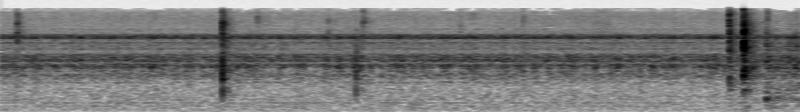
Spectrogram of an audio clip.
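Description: A few faint, sharp clicks from small plastic parts as a micro SD card is pushed into the slot on the back of a Nook e-reader: one about a second in, a lighter one shortly after, and a quick cluster near the end, over faint room hiss.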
